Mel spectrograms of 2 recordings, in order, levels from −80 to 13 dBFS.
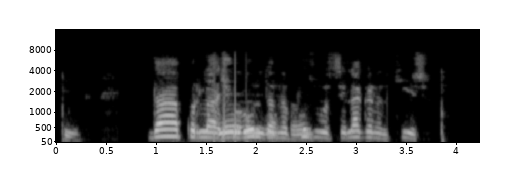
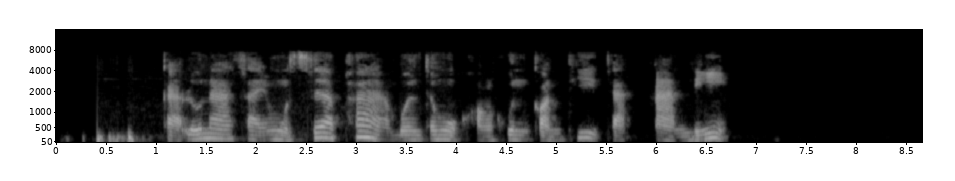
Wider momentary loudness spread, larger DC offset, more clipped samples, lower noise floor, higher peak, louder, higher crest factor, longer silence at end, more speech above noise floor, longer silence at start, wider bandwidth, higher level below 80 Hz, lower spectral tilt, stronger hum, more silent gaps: first, 15 LU vs 9 LU; neither; neither; second, -61 dBFS vs -85 dBFS; about the same, -2 dBFS vs -4 dBFS; first, -17 LUFS vs -25 LUFS; second, 16 dB vs 24 dB; second, 0.55 s vs 1.95 s; second, 45 dB vs 60 dB; second, 0.1 s vs 0.4 s; about the same, 7.4 kHz vs 8 kHz; first, -52 dBFS vs -62 dBFS; first, -6.5 dB/octave vs -3.5 dB/octave; neither; neither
